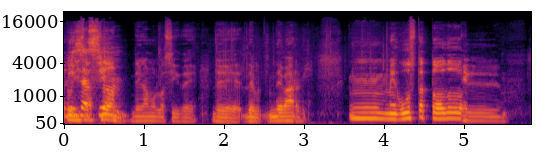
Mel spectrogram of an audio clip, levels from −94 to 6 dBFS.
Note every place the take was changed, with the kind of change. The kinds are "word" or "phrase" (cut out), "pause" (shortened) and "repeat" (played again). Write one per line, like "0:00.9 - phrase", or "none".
0:01.8 - pause
0:03.5 - pause
0:04.9 - word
